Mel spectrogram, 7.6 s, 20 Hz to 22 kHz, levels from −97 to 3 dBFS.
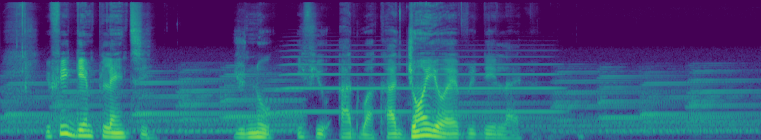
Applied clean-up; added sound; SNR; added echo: none; Trumpet + Keyboard (musical); 15 dB; none.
